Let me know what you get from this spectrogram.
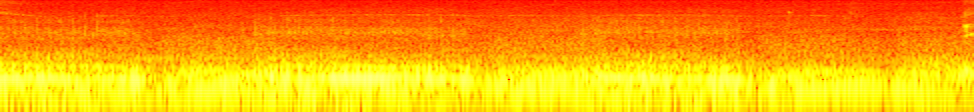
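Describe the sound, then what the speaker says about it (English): A truck's diesel engine runs loud and close under Jake braking, a heavy rumbling drone with a low pulsing throb that rises and falls over several seconds. "Alright, you ready for this Jake brake?"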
